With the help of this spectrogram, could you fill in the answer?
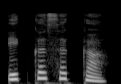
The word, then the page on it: ಎಕ್ಕಸಕ್ಕೆ: ekkasakke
